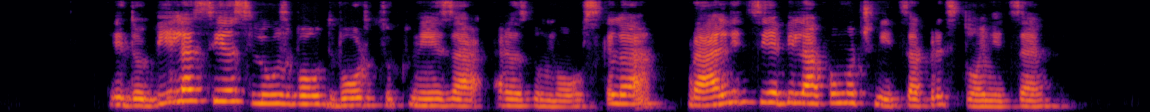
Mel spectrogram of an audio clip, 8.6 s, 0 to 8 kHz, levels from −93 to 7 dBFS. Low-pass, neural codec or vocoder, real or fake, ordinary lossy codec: none; codec, 16 kHz, 4.8 kbps, FACodec; fake; none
